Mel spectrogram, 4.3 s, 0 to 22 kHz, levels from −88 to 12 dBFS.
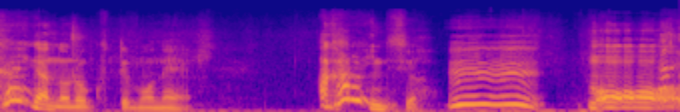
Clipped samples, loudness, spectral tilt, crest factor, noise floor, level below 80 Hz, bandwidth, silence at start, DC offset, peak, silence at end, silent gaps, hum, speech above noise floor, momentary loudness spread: under 0.1%; -17 LUFS; -6 dB/octave; 16 dB; -46 dBFS; -40 dBFS; 14 kHz; 0 s; under 0.1%; -2 dBFS; 0 s; none; none; 30 dB; 11 LU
